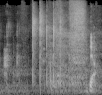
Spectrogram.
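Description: Men laughing briefly, then a long sniff through the nose at the neck of an opened lemonade bottle, and a short voiced sound near the end.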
